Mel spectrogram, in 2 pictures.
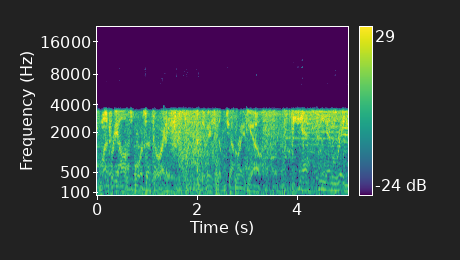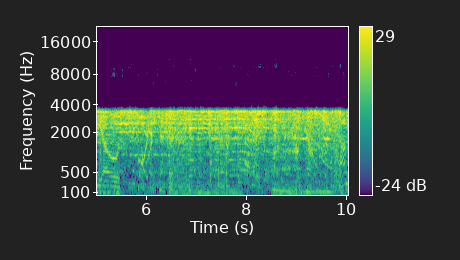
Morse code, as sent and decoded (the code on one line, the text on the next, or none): none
